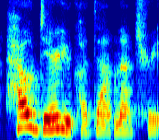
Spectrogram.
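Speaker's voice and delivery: usual speaking voice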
